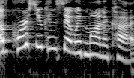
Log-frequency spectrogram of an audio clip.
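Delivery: put-on loud, high voice projected to carry. Narrator answers Simon so Monica will hear, responded loudly. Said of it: "I responded loudly so she'd hear".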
